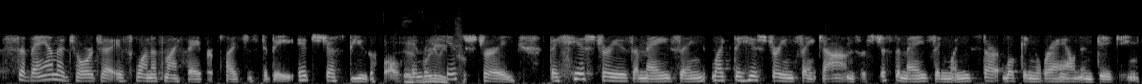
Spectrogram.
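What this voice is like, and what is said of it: Homegrown accent with subtle southern drawl. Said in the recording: “Lovely blend, albeit subtle, of her homegrown accent and a little bit of the southern drawl mixed in.”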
